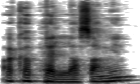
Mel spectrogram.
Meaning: definite singular of acappellasang
- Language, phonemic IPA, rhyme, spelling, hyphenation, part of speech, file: Norwegian Bokmål, /akaˈpɛlːasaŋn̩/, -aŋn̩, acappellasangen, a‧cap‧pel‧la‧sang‧en, noun, Nb-acappellasangen.ogg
